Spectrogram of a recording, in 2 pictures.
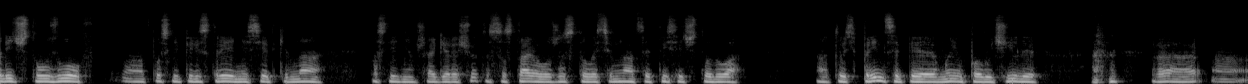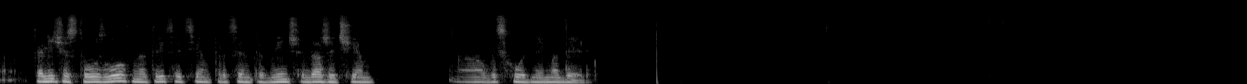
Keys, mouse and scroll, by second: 3.6 click, 5.1 click, 16.4 right click, 17.2-17.7 scroll, 21.3 alt+Tab, 22.9 alt+click, 23.2 scroll.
